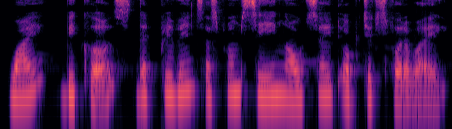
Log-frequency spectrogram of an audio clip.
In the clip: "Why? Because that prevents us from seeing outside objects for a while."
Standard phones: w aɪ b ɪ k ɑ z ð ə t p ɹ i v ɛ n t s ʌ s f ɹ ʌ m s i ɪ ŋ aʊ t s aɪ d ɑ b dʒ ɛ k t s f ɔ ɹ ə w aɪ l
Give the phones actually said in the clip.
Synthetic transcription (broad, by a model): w aɪ b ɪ k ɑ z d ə t p ɹ i v ɛ n t s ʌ s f ɹ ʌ m s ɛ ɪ ŋ aʊ t s aɪ d ɑ b dʒ ɛ k t s f ɔ ɹ ə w aɪ l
